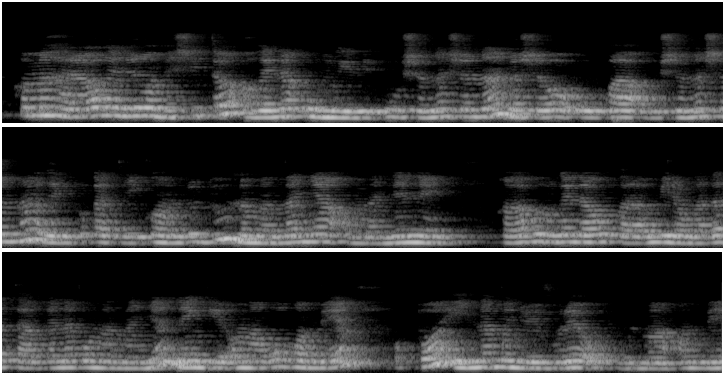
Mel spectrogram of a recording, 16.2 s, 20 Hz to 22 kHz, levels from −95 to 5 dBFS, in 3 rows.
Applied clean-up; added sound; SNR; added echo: none; none; none; reverberation time 0.7 s.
